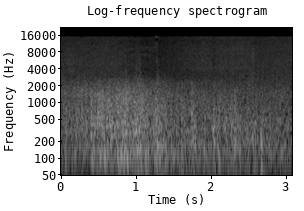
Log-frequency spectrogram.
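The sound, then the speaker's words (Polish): A loud, close thunderclap from a summer storm rolls and rumbles heavily for a few seconds, deep and sustained, with rain noise underneath and no voices. “Bo jednak to już uderzenie bliskie.”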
